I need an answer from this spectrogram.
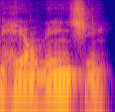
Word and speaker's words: realmente: Then the second syllable in realmente, the AL is pronounced with an AU sound.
